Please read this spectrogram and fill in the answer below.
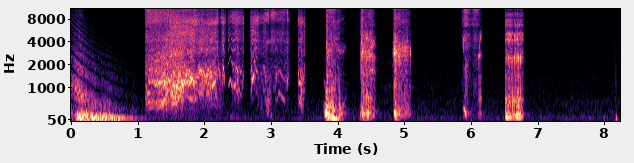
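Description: A falling swoosh, then a long breathy drag on a blunt followed by a fit of about nine harsh coughs, spaced unevenly, that stops about a second before the end.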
